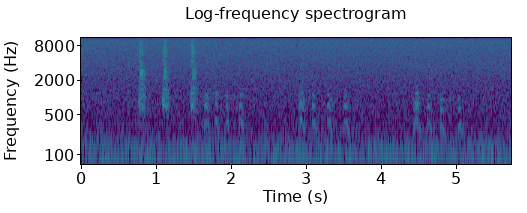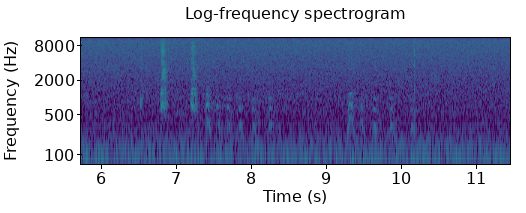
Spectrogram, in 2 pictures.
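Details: Squirrel barking: bursts of short, harsh, clucking notes that start with a sharp click and trail off in quick fading series. The bursts recur several times over a steady low rumble of background noise.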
